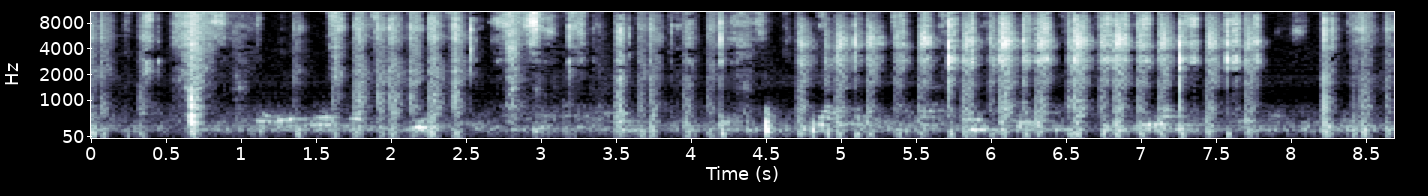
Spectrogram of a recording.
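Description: A small purple plastic cosmetic jar is held in one hand while fingertips and short nails tap and scratch its lid and sides. The result is a quick, dense run of soft, bright clicks and scratchy brushing with a faint hollow tone underneath, each tap dying away almost immediately.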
